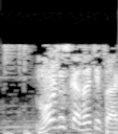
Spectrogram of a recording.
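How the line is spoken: Cheerful reply. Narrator (Russian): весело ответил Мелдон

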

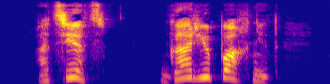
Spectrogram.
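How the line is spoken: Alarmed exclamation. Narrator (Russian): воскликнул Иван

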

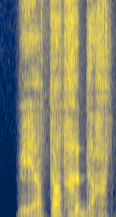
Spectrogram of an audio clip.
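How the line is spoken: Grumbling king. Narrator (Dutch): bromde de koning

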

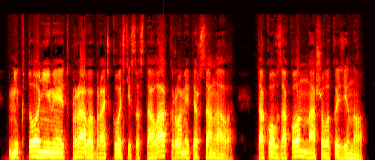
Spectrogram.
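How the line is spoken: Roared. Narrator (Russian): проревел

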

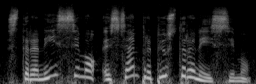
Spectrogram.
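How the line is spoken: Exclaimed. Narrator (Italian): esclamò Alice

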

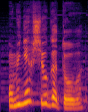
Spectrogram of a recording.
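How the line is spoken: Joyful. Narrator (Russian): радостно сообщила Настенька

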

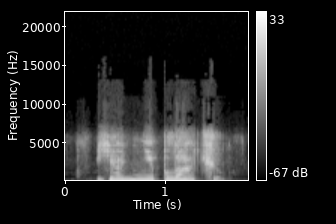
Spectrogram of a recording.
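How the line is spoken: Trembling voice. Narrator (Russian): дрожащим голосом ответила Эрмингарда

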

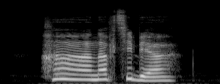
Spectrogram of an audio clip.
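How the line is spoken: Bitter laugh. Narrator (Russian): горько засмеялся я

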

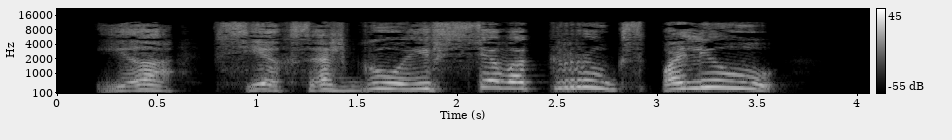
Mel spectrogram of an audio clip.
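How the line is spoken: Joyful little dragon. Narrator (Russian): радостно ответил дракончик

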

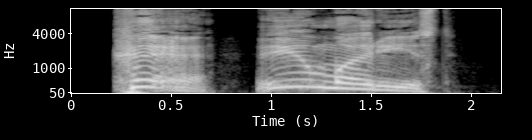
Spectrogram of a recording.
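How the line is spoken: Booming drone. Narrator (Russian): Прогудел Пом

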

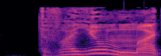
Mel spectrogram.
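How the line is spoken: Breathless exhale. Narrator (Russian): выдохнул Астрахан

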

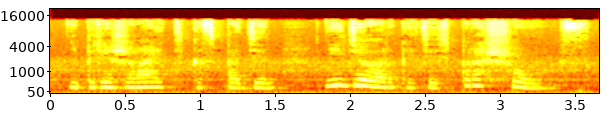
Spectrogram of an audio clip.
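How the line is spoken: Soft tender whisper in ear. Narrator (Russian): дворецкий тихо и нежно прошептал на ухо Сиэля

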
